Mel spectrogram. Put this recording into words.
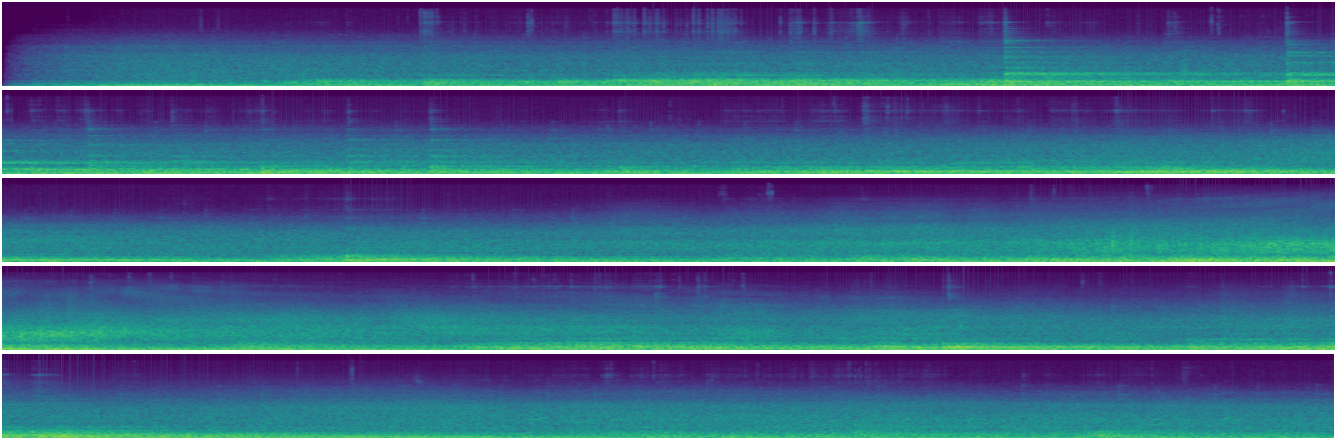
playing the fence to local village sounds in Skoki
